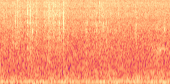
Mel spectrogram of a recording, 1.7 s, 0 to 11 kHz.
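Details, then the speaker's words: Copal model 229 Japanese flip clock motor that had become noisy, after freeing it with a detergent soak and lubricating with ATF: faint, steady low hum with no ticking or chatter; running normally. "this is a copal japanese flip clock motor they don't make these anymore nobody services them"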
